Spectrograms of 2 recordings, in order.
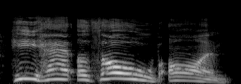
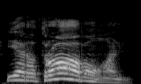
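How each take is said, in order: First: The word is said without an r sound. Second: The word is said with an r sound. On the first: The speaker calls it right. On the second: The speaker calls it wrong.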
